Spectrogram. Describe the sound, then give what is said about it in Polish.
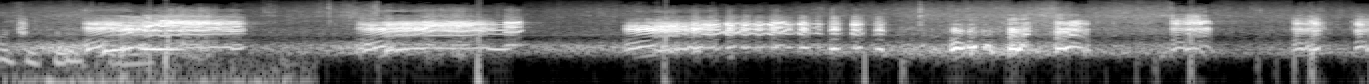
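A pond bird gives loud, pig-like squeals, first three long drawn-out screams, then a faster run of shorter, choppy squeaks, with no voices. “Także drodzy Państwo, najlepiej wieczorem dookoła stawiku i jest szansa, że świnia się odezwie.”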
